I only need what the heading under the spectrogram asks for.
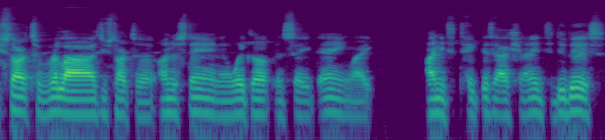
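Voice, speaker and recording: Against a quiet background, a man with a fairly low pitch speaks at a fairly quick pace. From Portland, Oregon. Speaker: self-improvement podcaster. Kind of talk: casual conversation. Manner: animated.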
